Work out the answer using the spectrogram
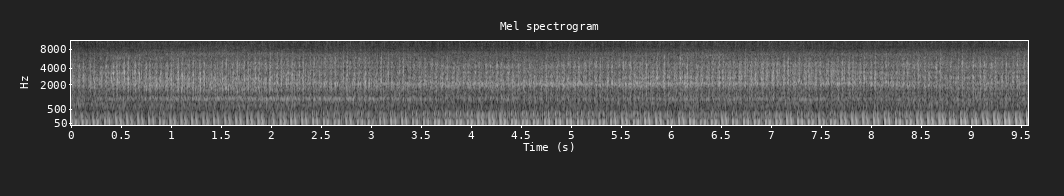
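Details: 2016 Yamaha Super Ténéré 1200 ZE twin at idle: steady even beat around three per second with a light clatter on top; engine noise, cause unconfirmed.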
